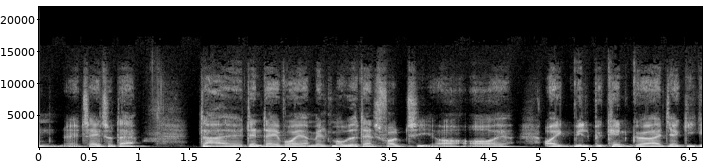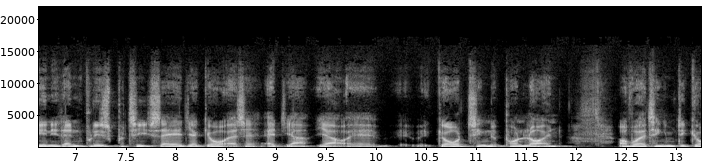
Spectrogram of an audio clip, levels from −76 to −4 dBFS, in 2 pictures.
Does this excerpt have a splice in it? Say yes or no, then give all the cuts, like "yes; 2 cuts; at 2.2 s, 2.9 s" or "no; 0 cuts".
no; 0 cuts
